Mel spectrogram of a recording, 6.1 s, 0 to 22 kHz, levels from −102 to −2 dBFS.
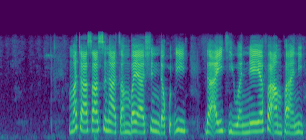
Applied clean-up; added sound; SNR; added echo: none; none; none; none.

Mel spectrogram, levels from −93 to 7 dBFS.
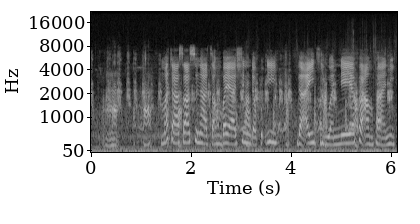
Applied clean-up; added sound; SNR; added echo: none; Fowl; 6 dB; none.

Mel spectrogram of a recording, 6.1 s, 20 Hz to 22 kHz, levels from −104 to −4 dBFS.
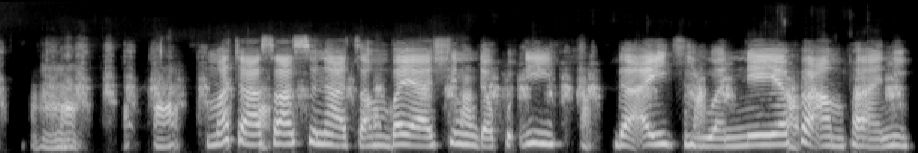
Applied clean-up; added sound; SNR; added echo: neural mask model Resemble Enhance denoiser.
